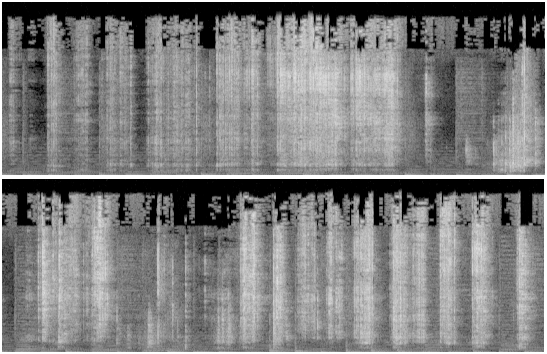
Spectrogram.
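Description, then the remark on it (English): A paper character sheet being torn in a series of raspy, ripping pulls over several seconds, some long and some short, with a low steady hum underneath and no voices. “Oh well, that was a lot of tear. Yeah, I tried to make it not as much tear”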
